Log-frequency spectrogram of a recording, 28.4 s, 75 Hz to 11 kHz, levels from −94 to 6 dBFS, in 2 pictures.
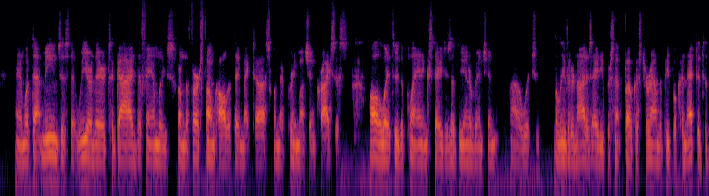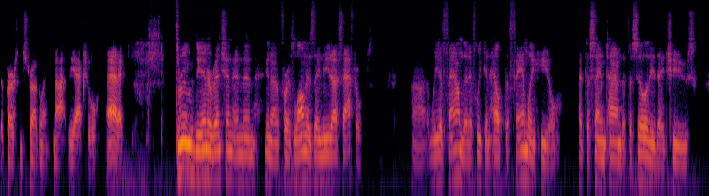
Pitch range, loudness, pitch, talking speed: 95-110 Hz, -36 LUFS, 100 Hz, 200 wpm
